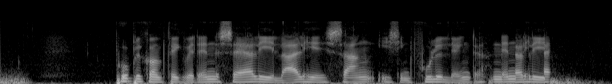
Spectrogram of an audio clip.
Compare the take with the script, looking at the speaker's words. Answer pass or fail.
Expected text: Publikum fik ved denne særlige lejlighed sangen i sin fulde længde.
fail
